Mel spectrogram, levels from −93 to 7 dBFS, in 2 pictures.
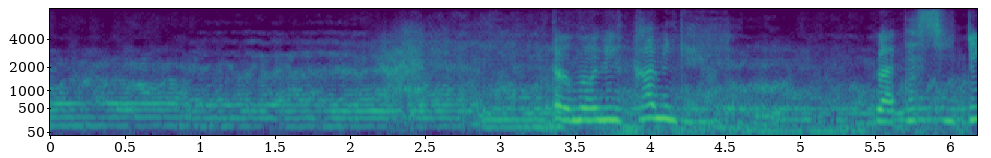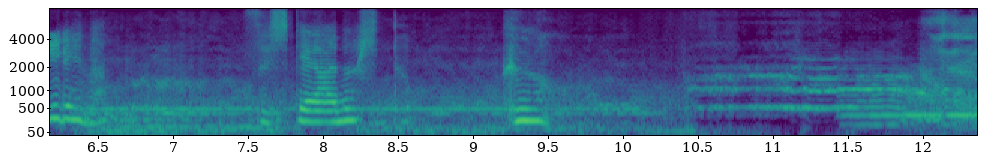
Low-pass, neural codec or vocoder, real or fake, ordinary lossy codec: none; codec, 16 kHz, 2 kbps, FreqCodec, smaller model; fake; none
